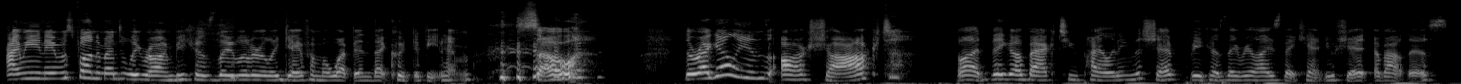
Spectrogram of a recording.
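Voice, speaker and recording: A woman's voice: mid-range voice, moderate pace, fairly bright tone. A young woman hosting a podcast, recapping a comic book casually with frequent laughter and wry asides. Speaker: podcast host.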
